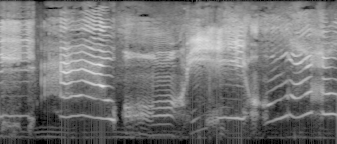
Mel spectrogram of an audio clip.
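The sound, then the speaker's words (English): A donkey, just stung by a bee, brays loudly in a long series of harsh, wheezing hee-haw cries, the pitch sliding up and down with each drawn-out breath, with no talking over it. “Then the bee goes stings the donkey. Not a very nice thing to do. And what a noise the donkey made.”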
